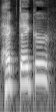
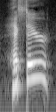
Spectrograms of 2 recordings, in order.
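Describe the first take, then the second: First: The word ends with an added 'acre' sound. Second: The word ends with a plain 'air' sound. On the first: The speaker calls it wrong. "I thought it was a hectaacre" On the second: The speaker calls it right. "Looks like a hectare"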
